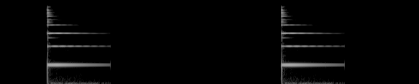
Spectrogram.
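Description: Computer alert chime played twice, the same short bright ding each time, about two and a half seconds apart, each fading away within a second.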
